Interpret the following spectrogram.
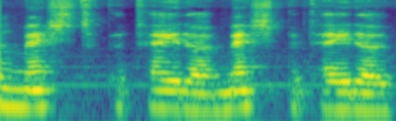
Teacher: that can change when they put together mashed potato mashed potato we lose the sound of the d there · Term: connected speech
